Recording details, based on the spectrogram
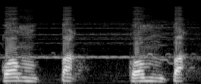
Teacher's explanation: తర్వాత సున్నా ఉంటుంది కానీ దాన్ని పలకాలంటే మనం పెదవలు కలుపుతాం కొంప కొంప పెదవలు కలగకుండా కొంప చెప్పలేం · పెదవులు కలగకుండా కొంప చెప్పలేము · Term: అనుస్వరం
